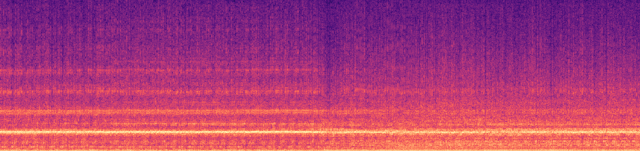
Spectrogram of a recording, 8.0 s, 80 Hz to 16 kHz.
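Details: Restored 1958 Evinrude 5.5 HP outboard, flood-damaged in Katrina, with power head, carburetor and gear case replaced. Warm start, running on a 14-foot John boat at about 7 mph. Even, steady two-stroke buzz with no misses or knocks; normal running.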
